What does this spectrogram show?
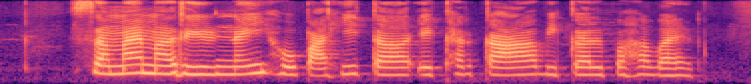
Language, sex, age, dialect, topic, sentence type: Chhattisgarhi, female, 31-35, Western/Budati/Khatahi, banking, question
